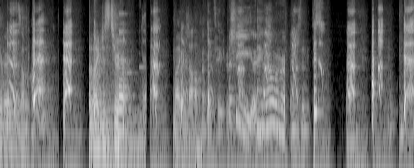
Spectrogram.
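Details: Speech over background music, repeatedly broken by short, sharp catches in the voice: recurring hiccups.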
